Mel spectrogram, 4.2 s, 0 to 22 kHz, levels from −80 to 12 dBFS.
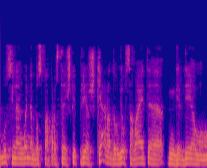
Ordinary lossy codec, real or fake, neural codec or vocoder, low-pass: MP3, 32 kbps; real; none; 7.2 kHz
